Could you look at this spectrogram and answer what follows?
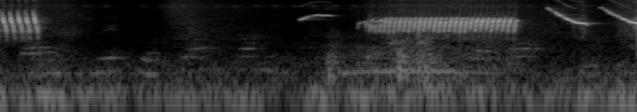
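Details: Canary tutor song meant for young birds learning to sing: a burst of buzz, a pause with a lone whistled note, then a steady harsh buzzing rattle followed by two long falling whistles.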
